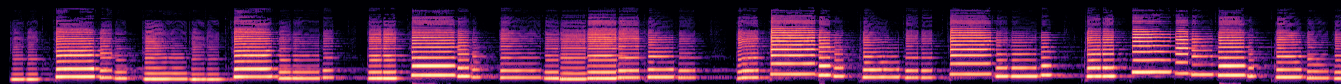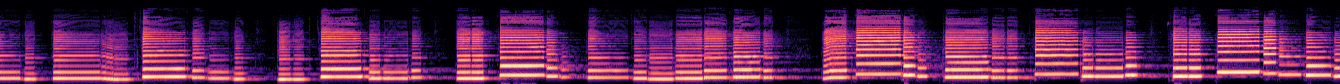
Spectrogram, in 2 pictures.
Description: Jazzy Waltz, Saxophone Only

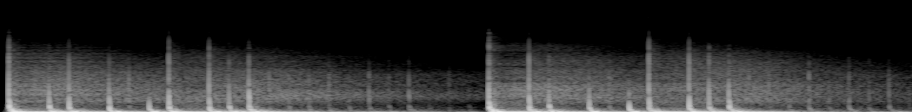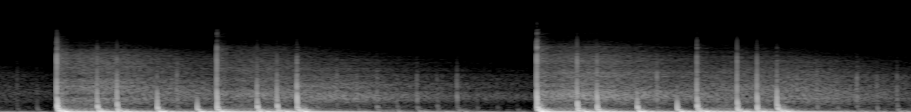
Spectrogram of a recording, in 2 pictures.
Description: Pulses Only

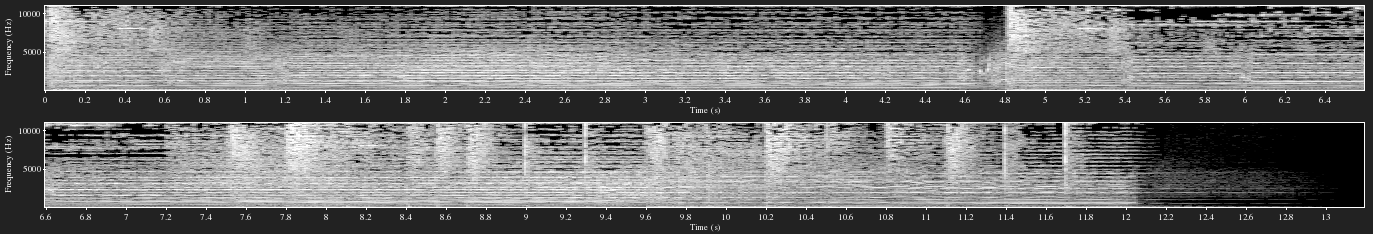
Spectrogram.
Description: Hard Sympho Epic

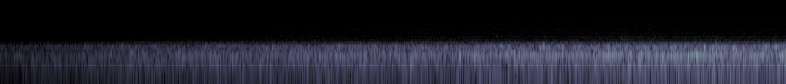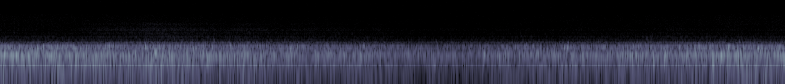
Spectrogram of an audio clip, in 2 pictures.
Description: Ocean Surface Light Ocean Sounds

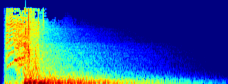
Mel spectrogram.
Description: Creaking Door Slam

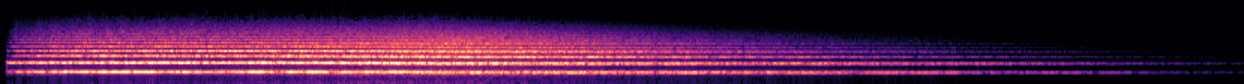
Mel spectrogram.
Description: Muffled Bend

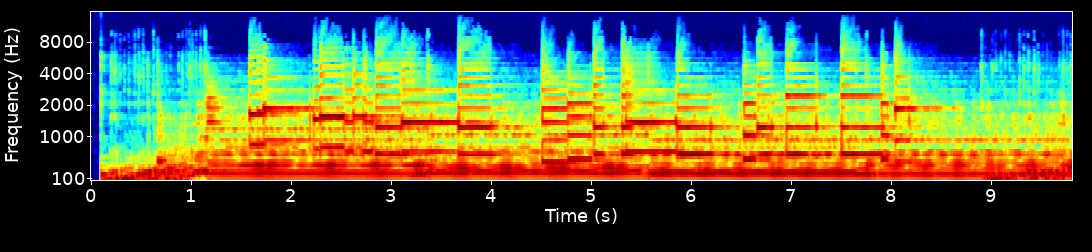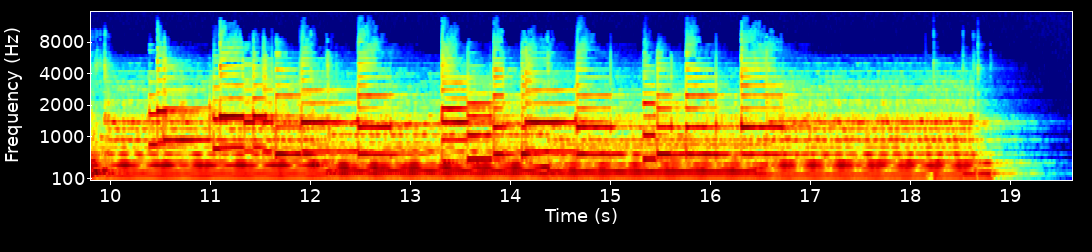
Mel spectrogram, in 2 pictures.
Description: Keys

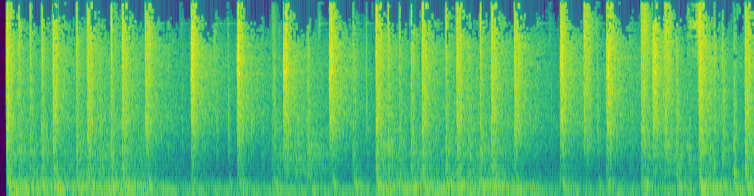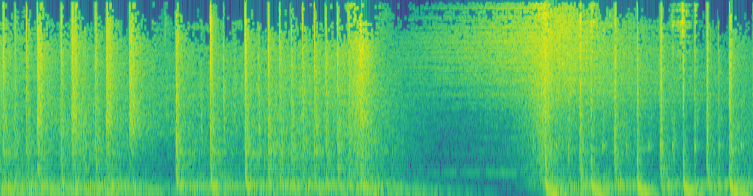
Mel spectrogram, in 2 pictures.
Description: Percussion and Effects

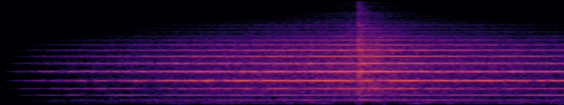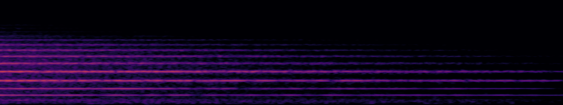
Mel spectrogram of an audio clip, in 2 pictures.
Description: Deep Bell Reverse

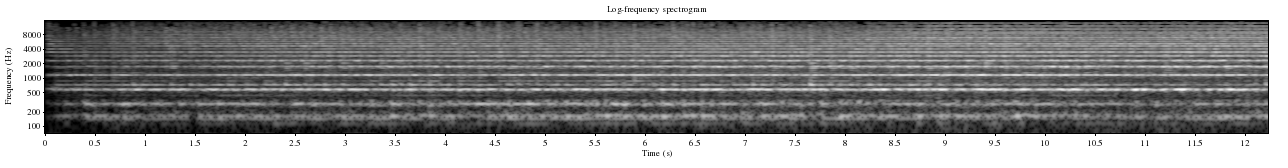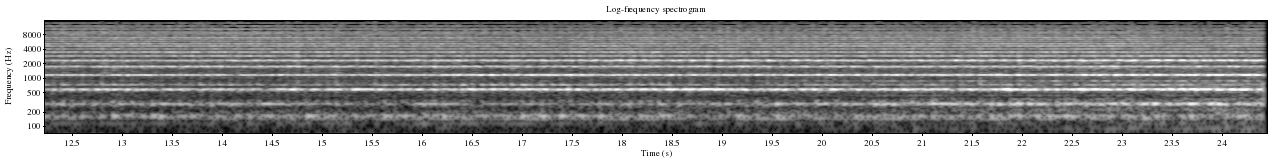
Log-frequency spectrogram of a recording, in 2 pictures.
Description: Suspended Trems (D)

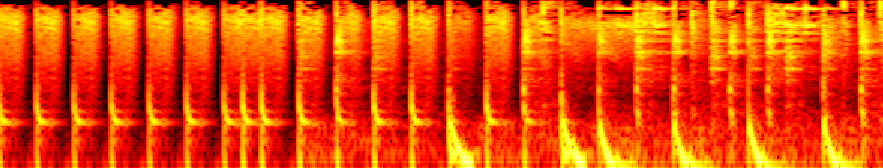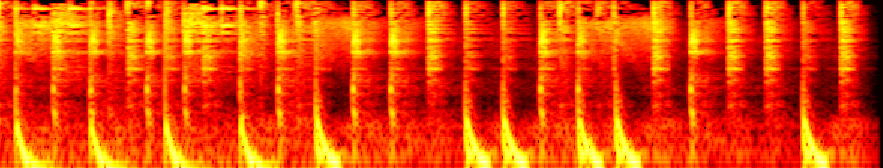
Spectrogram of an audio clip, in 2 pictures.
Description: Bopper Club Dance Bumper

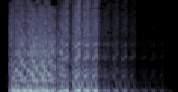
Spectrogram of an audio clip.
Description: Short Turbulent Stutter

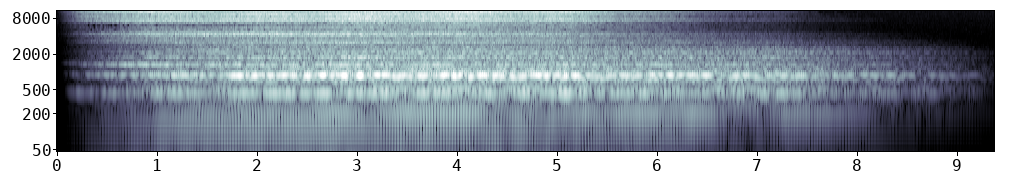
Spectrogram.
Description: Drone, Link Sting

